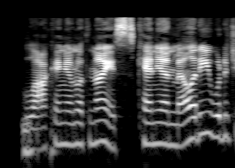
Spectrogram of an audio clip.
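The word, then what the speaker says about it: gneiss: It's pronounced that way but doesn't look that way. Yeah. G N E I S S. Yep. Locking in with nice.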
